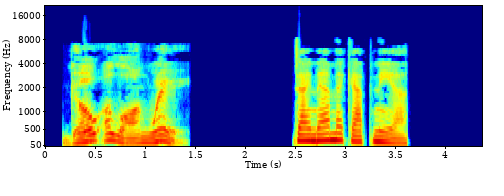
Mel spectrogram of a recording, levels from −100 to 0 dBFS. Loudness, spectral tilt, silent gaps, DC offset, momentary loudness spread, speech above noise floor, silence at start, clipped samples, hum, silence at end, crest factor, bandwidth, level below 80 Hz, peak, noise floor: -14 LUFS; -7.5 dB/octave; 1.46-2.41 s; under 0.1%; 8 LU; over 77 dB; 0.15 s; under 0.1%; none; 0.75 s; 16 dB; 8.4 kHz; -52 dBFS; 0 dBFS; under -90 dBFS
